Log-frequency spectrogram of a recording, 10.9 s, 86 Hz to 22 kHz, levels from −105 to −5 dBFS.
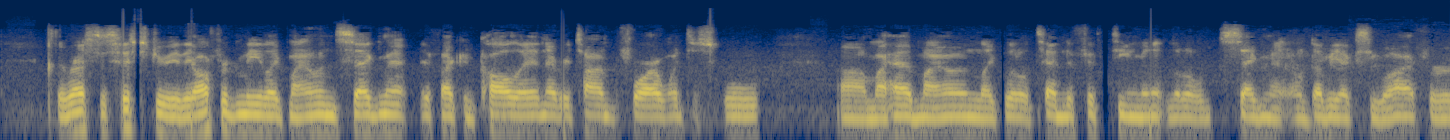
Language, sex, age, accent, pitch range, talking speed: English, male, 20-39, American, 105-120 Hz, 215 wpm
